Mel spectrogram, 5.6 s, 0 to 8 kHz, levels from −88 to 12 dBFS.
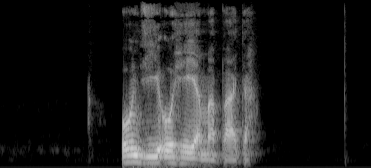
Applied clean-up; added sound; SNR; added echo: none; none; none; none.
